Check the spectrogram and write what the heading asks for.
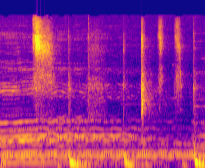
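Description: Live acoustic pop: a wordless sung note held with vibrato over strummed acoustic guitar, with a low thump on each beat.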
